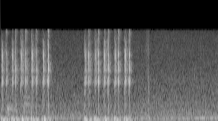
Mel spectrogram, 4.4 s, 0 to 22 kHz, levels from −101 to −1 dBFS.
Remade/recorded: remade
